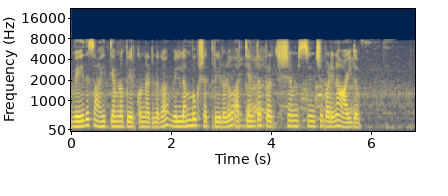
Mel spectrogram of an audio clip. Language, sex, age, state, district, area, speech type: Telugu, female, 18-30, Andhra Pradesh, N T Rama Rao, rural, read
